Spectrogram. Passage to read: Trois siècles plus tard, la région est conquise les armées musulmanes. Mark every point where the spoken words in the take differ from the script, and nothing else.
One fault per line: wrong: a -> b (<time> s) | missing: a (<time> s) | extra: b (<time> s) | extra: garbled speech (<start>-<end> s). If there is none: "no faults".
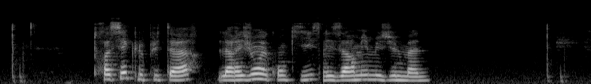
no faults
